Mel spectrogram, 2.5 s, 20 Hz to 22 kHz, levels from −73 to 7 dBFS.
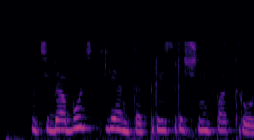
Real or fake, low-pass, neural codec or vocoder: real; 7.2 kHz; none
